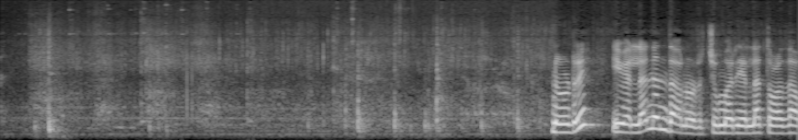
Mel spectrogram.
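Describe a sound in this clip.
Puffed rice rustles as a hand mixes it.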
